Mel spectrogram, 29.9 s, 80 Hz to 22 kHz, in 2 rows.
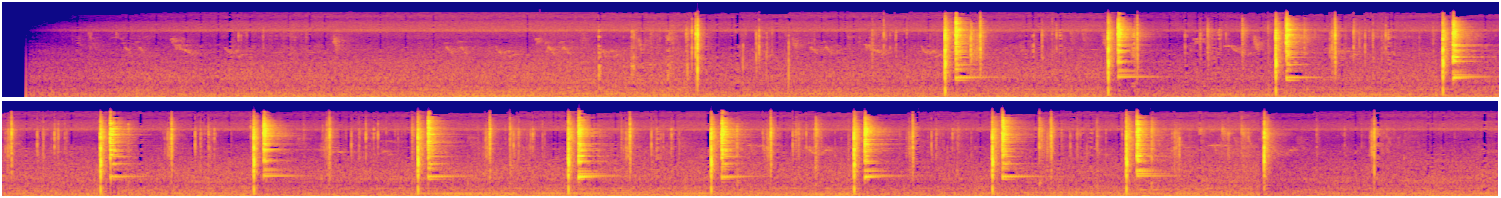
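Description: Tokyo Marui Glock 26 gas blowback airsoft pistol firing about a dozen single shots, each a sharp crack with a short metallic ring, roughly a second and a half apart.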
